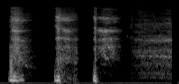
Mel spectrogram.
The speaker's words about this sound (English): I apologize for you hearing that cough just now, but I just recorded 9.5 minutes and I'm not going to eliminate a whole thing for a cough at that point.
